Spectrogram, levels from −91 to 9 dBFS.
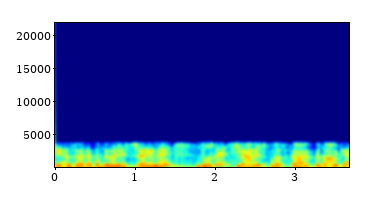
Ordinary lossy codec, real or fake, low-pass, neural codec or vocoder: Opus, 16 kbps; fake; 3.6 kHz; codec, 24 kHz, 3 kbps, HILCodec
